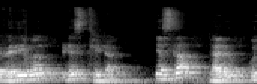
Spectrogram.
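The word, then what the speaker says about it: theta: इसको थीटा बोलते हैं, इसको इट प्रोनाउंस एज थीटा।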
